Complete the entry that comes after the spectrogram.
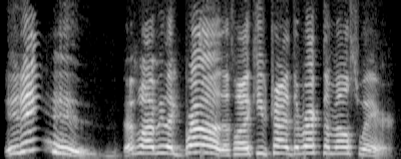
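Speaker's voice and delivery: loud, high rant; worked-up loud complaining; exasperated. Real, not acted. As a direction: insist on it at full voice.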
